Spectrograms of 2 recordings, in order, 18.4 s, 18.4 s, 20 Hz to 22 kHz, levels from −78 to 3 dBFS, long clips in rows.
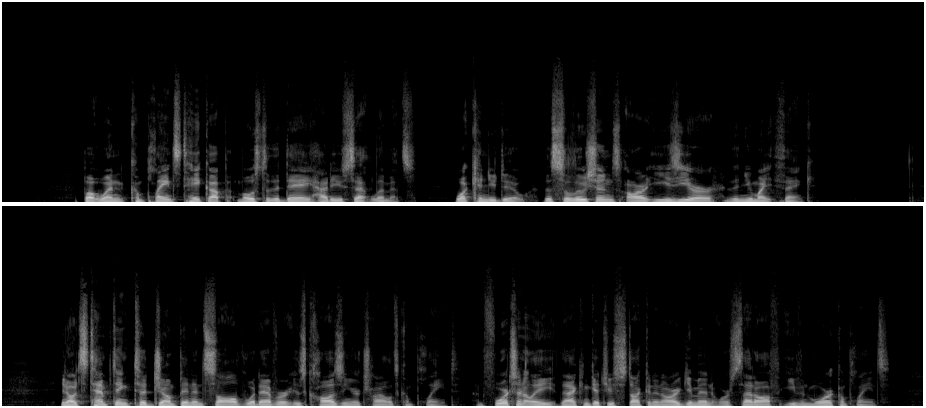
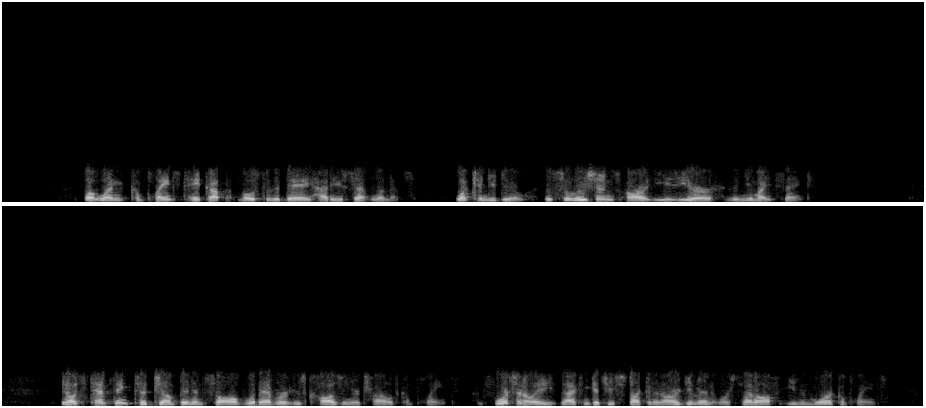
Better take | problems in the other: first | phone-call audio; poor line

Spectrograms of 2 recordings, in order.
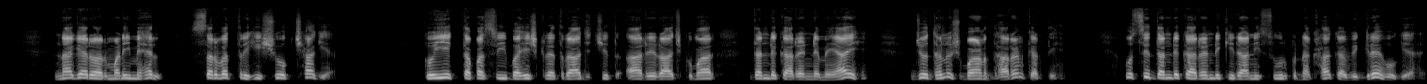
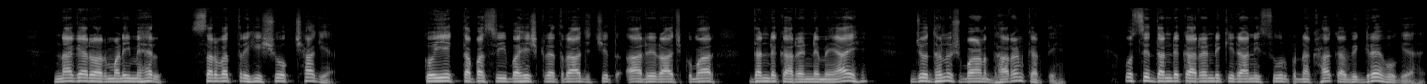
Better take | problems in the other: second | thin; very slightly; fading below 300 Hz

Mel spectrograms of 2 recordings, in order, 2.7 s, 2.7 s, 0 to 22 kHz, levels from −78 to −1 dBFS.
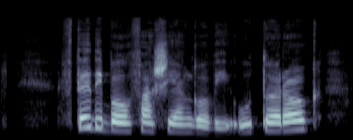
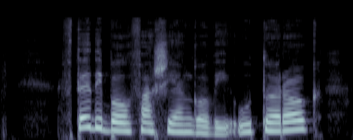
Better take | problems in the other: second | thin; somewhat; fading below 350 Hz

